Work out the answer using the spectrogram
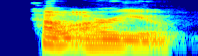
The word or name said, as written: how are you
